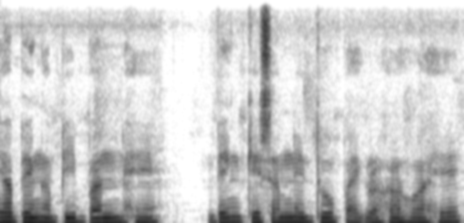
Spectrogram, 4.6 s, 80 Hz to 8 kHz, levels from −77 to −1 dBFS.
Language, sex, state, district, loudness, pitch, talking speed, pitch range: Hindi, male, Arunachal Pradesh, Lower Dibang Valley, -17 LUFS, 150 Hz, 170 wpm, 150-155 Hz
